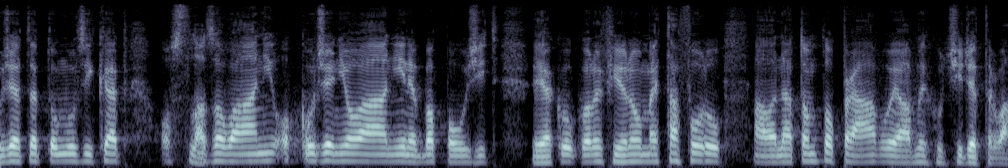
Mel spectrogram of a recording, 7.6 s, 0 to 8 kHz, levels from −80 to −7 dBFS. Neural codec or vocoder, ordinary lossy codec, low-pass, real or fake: codec, 16 kHz, 0.5 kbps, X-Codec, HuBERT features, trained on LibriSpeech; Opus, 64 kbps; 7.2 kHz; fake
